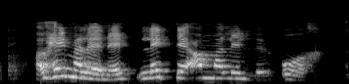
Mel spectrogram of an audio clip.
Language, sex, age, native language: Icelandic, male, 11, Icelandic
